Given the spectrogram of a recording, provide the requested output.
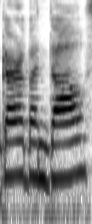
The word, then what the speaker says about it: Garabandal: So the apparitions happened in Garabandal, Spain, from 1961 to 1965, despite how Mark pronounced it three times just now.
